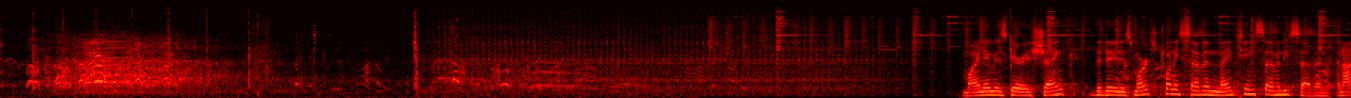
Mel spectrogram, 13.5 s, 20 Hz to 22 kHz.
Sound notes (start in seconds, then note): 0.0 all laughing; 4.1 classic projector running; 5.8 hip-hop beat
